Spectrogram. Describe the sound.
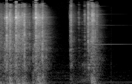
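Typing on a restored old typewriter gives a crisp clatter of keystrokes in a few quick bursts, broken by a short pause. The sound is clear, with no voices.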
